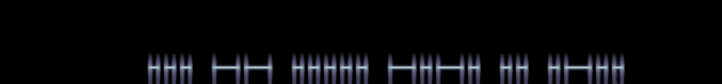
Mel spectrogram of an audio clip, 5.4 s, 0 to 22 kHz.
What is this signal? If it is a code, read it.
Morse code, heard as a keyed tone, about 20 wpm, 700 Hz. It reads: SM5CIL
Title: Call Signs - 20wpm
